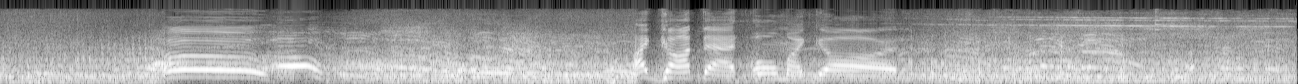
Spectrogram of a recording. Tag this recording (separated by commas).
Vehicle, Water vehicle, Speech, speedboat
